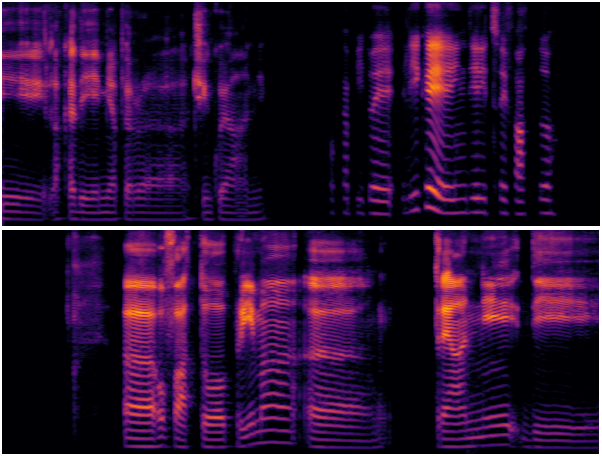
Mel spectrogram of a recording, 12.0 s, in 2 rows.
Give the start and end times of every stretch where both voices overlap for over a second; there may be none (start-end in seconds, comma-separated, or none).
none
